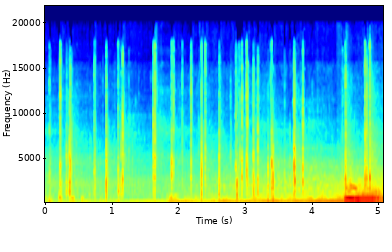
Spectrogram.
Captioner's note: fire crackling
